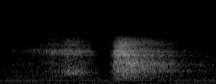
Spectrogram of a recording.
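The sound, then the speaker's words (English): A deep breath drawn in during a guided relaxation exercise makes a soft, airy rush that starts gently, pauses briefly, then swells louder and slowly fades, with no talking over it. “Take a nice breath in.”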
